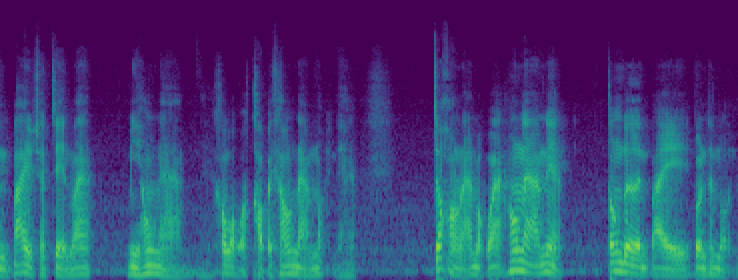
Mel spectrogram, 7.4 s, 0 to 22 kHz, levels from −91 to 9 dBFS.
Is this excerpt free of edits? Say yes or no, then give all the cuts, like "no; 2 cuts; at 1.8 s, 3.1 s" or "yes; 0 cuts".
yes; 0 cuts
